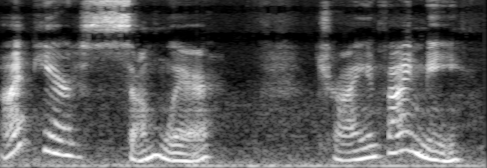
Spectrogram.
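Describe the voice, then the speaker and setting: A woman's voice: mid-range voice, sing-song, slow, slight background noise. A woman reading a storybook aloud and playing a teasing, smart-mouthed sixth-grade boy. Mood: smug. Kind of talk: children's book read-aloud.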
